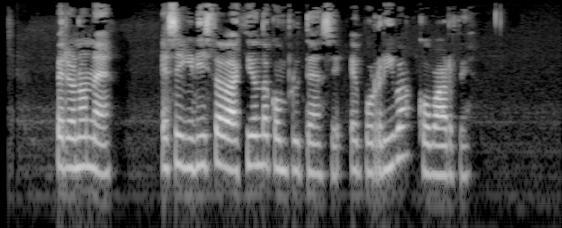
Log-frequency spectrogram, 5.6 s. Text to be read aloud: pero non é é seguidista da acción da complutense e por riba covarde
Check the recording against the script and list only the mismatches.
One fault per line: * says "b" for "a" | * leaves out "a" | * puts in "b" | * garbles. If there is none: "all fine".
all fine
